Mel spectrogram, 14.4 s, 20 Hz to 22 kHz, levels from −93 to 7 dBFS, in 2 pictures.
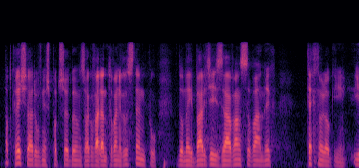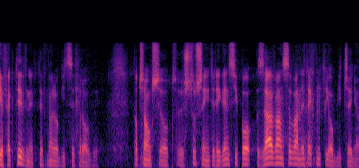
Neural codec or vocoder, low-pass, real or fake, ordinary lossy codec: codec, 16 kHz, 0.8 kbps, ZipCodec; none; fake; none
